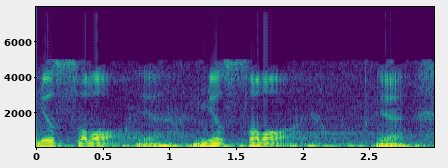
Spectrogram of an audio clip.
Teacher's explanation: Misra saat wasal tebal ya, karena memang ra-nya fathah.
